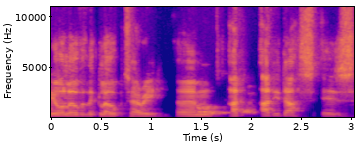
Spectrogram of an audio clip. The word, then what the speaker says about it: Adidas: You can maybe tell us later how we're supposed to pronounce it. Clarks and various others. It's said differently all over the globe, Terry. Adidas is how they want you to say it.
